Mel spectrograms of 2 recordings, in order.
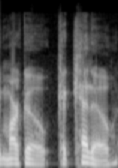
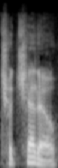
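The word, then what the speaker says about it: Marco Checchetto: recently uh told me how to say Marco ketto not chetto so I do say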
